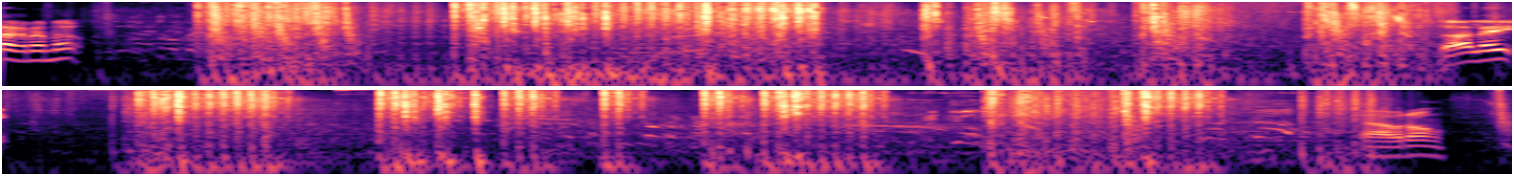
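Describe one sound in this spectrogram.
A rifle fires in rapid bursts, echoing in a large hall.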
